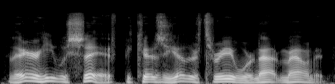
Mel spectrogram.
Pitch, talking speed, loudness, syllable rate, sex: 110 Hz, 195 wpm, -16 LUFS, 5.8 syllables/s, male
